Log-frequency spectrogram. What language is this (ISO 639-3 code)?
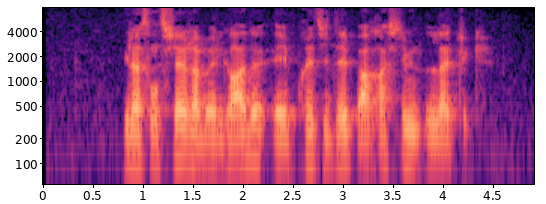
fra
